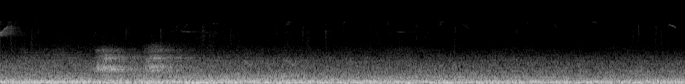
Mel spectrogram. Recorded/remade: recorded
